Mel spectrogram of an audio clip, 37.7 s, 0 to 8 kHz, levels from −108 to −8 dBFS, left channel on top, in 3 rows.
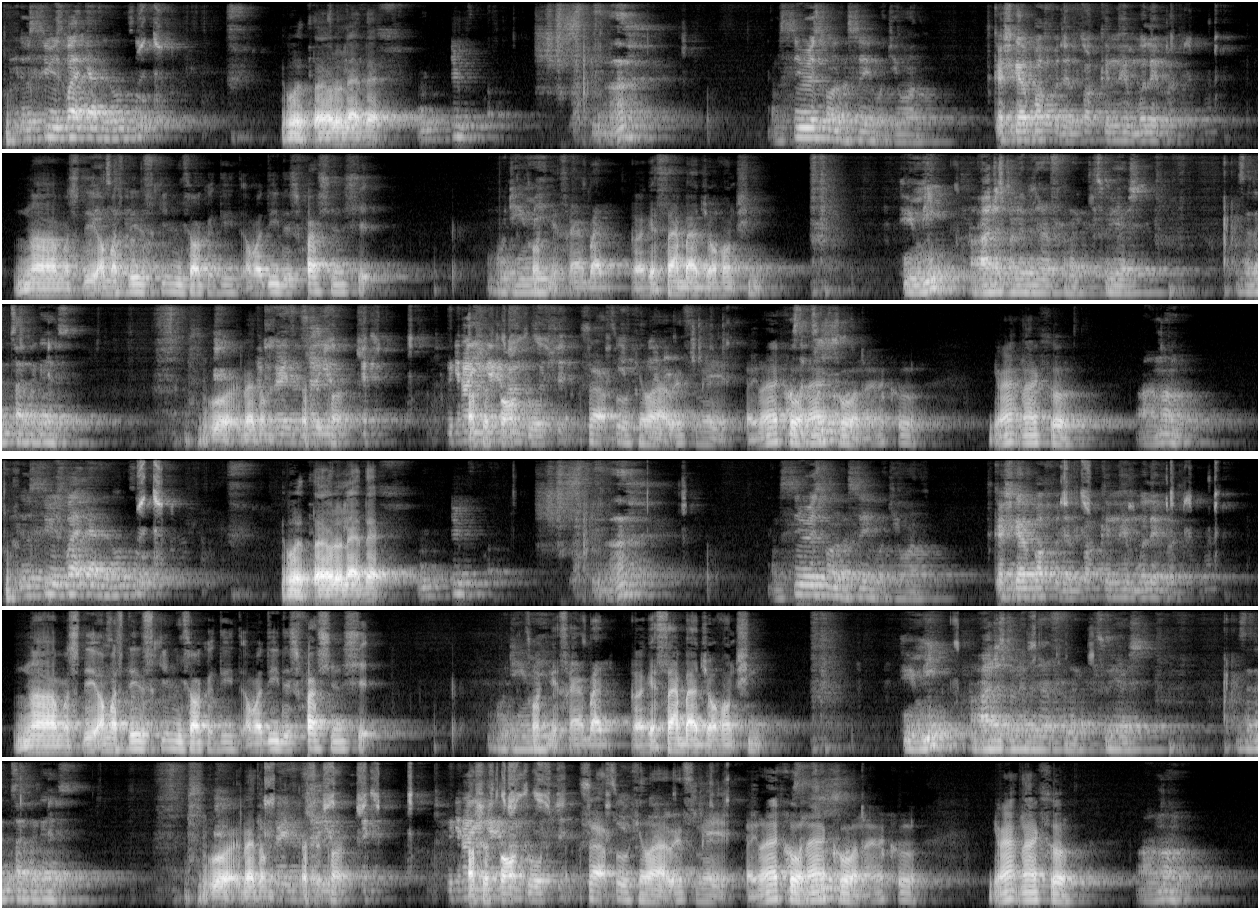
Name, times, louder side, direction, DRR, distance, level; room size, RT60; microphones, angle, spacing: voice 1, 0.1-1.5 4.5-4.6 7.7-9.2 13.4-13.9 17.5-18.0 20.7-20.8 21.6-21.9 22.2-23.9 24.9-25.8 26.7-26.9 27.2-27.3 32.9-33.5 36.5-36.9, left 1 dB, 60° left, 0 dB, 3.6 m, -32 dB
voice 2, 2.8-3.8 12.7-16.2 17.9-20.1 27.0-28.9 29.8-30.6 30.9-34.2 35.0-35.8, right 4 dB, 55° right, 15 dB, 0.5 m, -23 dB
voice 3, 5.3-6.4 9.9-11.7 27.7-28.4 29.6-30.4 30.7-30.8 31.3-31.7, left 1 dB, 90° left, -1 dB, 2.8 m, -33 dB
14.0 x 12.5 x 3.3 m, 1.1 s
head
